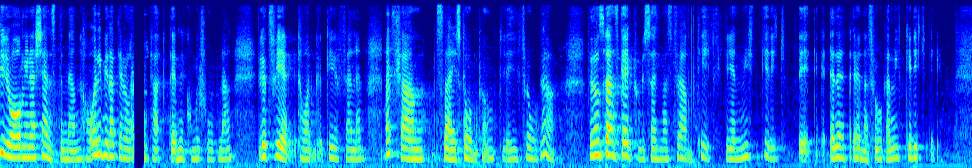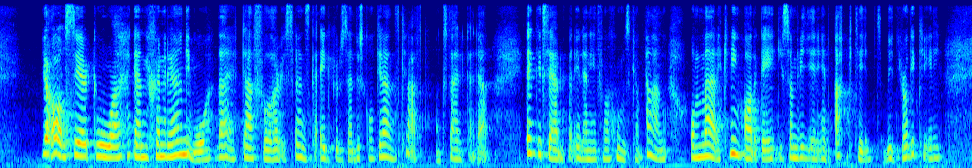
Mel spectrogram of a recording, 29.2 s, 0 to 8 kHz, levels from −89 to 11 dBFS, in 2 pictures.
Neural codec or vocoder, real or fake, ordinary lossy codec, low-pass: codec, 24 kHz, 0.9 kbps, WavTokenizer, medium music audio release; fake; none; 7.2 kHz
